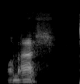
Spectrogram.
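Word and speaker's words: Monasch: The family name was actually spelt Monash, S-C-H, which pronounced the emphasis on the second syllable. And both John and the family spoke German as their native language. Did not know that. There you go. – So it would sound like Monash.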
